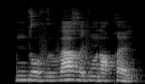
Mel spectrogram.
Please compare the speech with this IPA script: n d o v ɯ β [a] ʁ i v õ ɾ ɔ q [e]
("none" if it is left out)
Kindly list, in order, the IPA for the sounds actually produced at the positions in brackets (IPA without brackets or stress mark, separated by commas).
a, i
